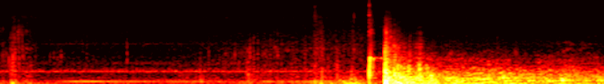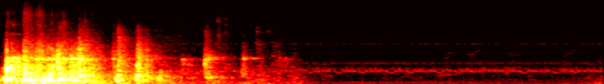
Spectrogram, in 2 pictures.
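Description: A bowling ball thuds onto the lane about four seconds in and rolls with a steady rumble, then crashes into the pins about two seconds later; the pins clatter loudly and the sound dies away over the next two to three seconds.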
